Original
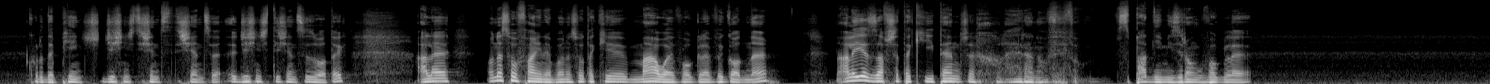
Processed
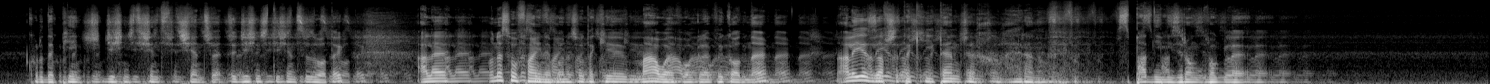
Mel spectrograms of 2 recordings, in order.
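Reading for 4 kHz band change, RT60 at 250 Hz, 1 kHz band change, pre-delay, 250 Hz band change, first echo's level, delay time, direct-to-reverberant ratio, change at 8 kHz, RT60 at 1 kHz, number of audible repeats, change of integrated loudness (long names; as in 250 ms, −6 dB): +3.0 dB, no reverb audible, +3.0 dB, no reverb audible, +3.0 dB, −10.5 dB, 236 ms, no reverb audible, +3.0 dB, no reverb audible, 4, +3.0 dB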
